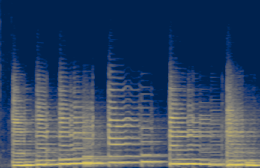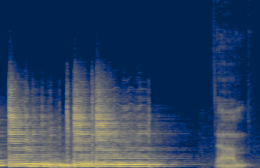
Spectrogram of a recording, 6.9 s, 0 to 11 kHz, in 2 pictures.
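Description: An electric guitar through a Blackstar AMPED 2 amp plays a run of sustained notes washed in heavy reverb, each chord ringing out and trailing off into a spacious tail.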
